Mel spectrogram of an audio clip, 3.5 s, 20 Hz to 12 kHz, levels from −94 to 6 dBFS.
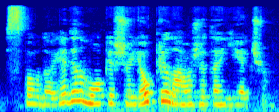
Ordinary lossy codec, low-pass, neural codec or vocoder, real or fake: AAC, 32 kbps; 9.9 kHz; vocoder, 22.05 kHz, 80 mel bands, Vocos; fake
